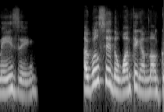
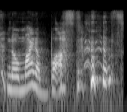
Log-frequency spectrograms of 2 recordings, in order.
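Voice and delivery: laughing; 5 semitones higher, 5 dB louder, slower than usual. Real, not acted. Joking about own players, laughing.

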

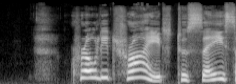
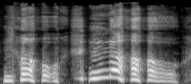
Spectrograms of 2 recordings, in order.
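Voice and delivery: dismayed character voice, rising on the repeat; appalled, half-amused refusal; dismayed protest. A narrator's reading. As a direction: beg the teasing to end. Groaning protest at cheesy lines.

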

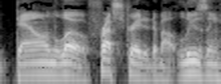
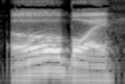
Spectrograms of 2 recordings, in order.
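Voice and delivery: "Oh boy" louder, in a put-on character voice; 6 dB louder than usual. David dreading the talk about the closet, "Oh boy" louder in a kid voice. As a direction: groan out "Oh boy" like a kid in trouble. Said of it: "said David".

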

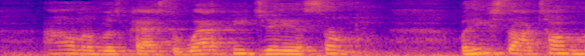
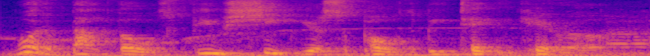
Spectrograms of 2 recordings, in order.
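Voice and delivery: lower, softer sneer at his little brother; scornful Eliab; 6 semitones lower, 5 dB quieter than usual. Acted. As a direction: belittle David's job with quiet scorn. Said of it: "He said".

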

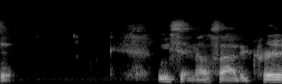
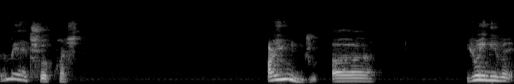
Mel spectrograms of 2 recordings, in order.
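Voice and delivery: high, lightly voiced sergeant, pointed question; a hint of a stern sergeant turning the screw; calmed-down sergeant; 8 semitones higher, 4 dB louder than usual. Sergeant questioning a drunk soldier, lightly voiced stern question. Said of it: "he actually calmed down for a second".

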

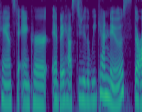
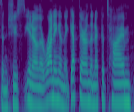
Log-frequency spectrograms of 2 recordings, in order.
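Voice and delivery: ordinary talk, nothing marked

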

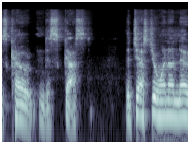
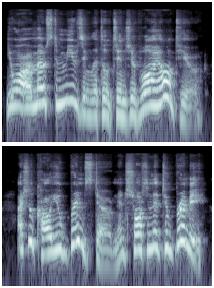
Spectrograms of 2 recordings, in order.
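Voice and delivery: higher, grand aristocrat voice; pompous lord; 10 semitones higher, 5 dB louder than usual. Acted. Lord Ironwood greeting Jack, pompous and grand. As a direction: puff yourself up like a self-satisfied lord.

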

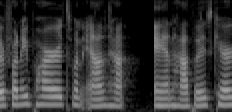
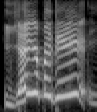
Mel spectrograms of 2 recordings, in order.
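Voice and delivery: loud high squeal, swooning; gushing squeal; 13 semitones higher, 14 dB louder than usual. Real, not acted. Swooning to cohost over the date scene, high loud squeal. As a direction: shriek it with delight.

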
